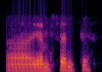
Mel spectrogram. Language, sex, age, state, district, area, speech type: Tamil, male, 60+, Tamil Nadu, Krishnagiri, rural, conversation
